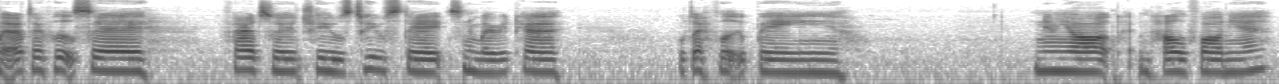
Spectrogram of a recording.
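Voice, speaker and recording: A woman of twenty-one chatting casually to a phone camera in her bedroom as a vlogger, relaxed with many fillers. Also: medium pitch. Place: small bedroom indoors.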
